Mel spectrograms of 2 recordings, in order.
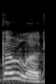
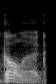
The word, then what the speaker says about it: Golurk: We've got Golurk again. I'm fairly certain it's pronounced Golurk, but I like to say Golurk.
